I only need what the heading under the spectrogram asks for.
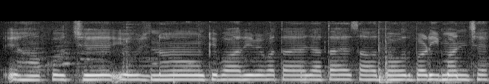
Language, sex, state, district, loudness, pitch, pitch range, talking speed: Hindi, female, Chhattisgarh, Kabirdham, -13 LUFS, 215 Hz, 215-220 Hz, 170 wpm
